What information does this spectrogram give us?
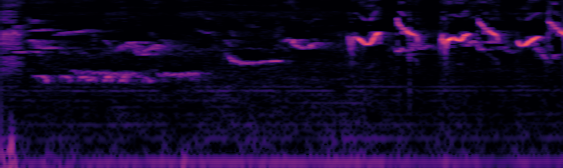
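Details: Small white-eye, known as wambi mini, in lively song: it opens with thin, drawn-out whistles, then breaks into a quick series of sharp, wavering high chirps, over a low background hum.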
